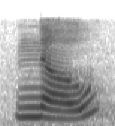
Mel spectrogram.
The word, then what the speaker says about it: know: As letras G e K não são pronunciadas quando seguidas da letra N. Apenas o N é pronunciado.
